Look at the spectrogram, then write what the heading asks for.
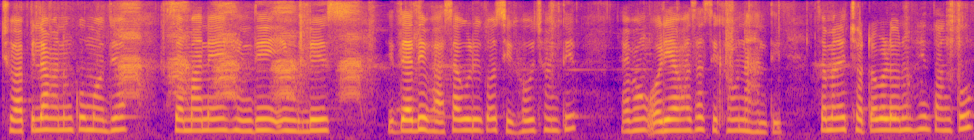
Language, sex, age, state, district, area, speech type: Odia, female, 18-30, Odisha, Subarnapur, urban, spontaneous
